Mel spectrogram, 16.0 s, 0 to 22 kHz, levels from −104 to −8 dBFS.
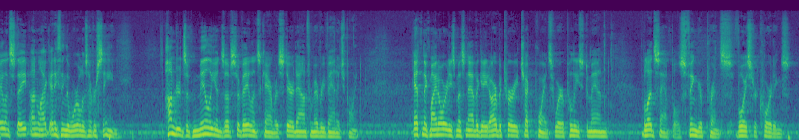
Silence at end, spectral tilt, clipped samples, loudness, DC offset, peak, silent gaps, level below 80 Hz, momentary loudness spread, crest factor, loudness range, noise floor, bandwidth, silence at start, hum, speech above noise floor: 0 s; -5.5 dB/octave; under 0.1%; -25 LUFS; under 0.1%; -6 dBFS; none; -54 dBFS; 20 LU; 18 dB; 2 LU; -44 dBFS; 15.5 kHz; 0 s; none; 20 dB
